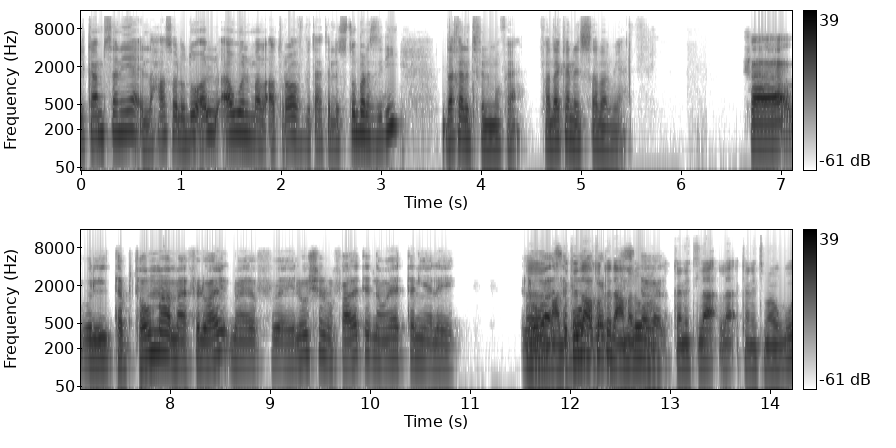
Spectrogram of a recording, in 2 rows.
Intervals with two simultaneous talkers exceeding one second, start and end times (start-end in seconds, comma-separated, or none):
11.6-13.0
